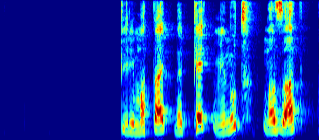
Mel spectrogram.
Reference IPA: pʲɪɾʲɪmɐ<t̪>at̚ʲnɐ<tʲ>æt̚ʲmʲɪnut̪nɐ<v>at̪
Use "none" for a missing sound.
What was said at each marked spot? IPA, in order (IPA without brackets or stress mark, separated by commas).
t̪, pʲ, z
